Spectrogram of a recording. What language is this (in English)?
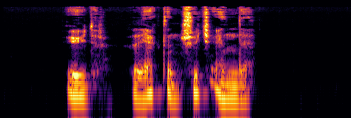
Mari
